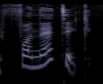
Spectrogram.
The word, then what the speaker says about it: phonetic: By the way, phonetic is spelled as P-H-O-N-E-T-I-C, and it's pronounced with an F. How ironic. We spell it with a P, P for Peter, and then we pronounce it with an F, F for Freddy.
